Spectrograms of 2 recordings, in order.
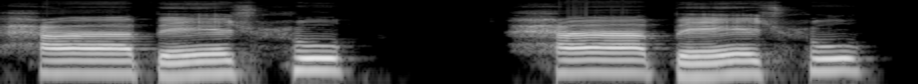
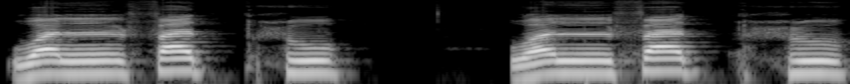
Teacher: گلے کے درمیان سے ہا کو نکالیں گے، ہا کو ادا کریں گے، ہا کے اوپر پیش ہے۔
